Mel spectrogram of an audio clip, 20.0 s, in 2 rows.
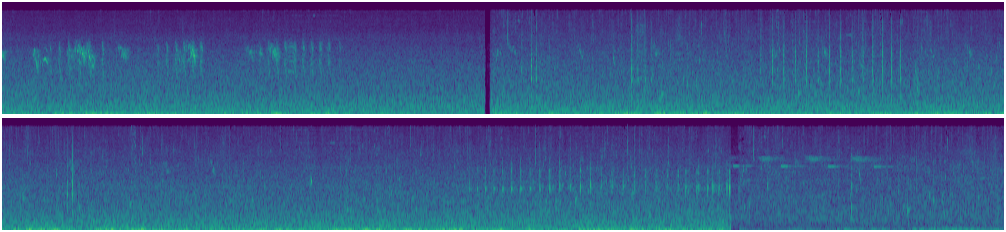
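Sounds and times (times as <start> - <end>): trickling water: 4.9 - 20.0.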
